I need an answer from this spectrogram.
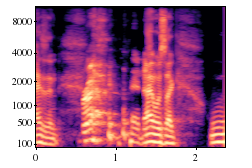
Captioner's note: laughing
